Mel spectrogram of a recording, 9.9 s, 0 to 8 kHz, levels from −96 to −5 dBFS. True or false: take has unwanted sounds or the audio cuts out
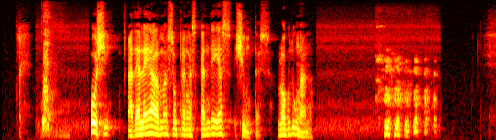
true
